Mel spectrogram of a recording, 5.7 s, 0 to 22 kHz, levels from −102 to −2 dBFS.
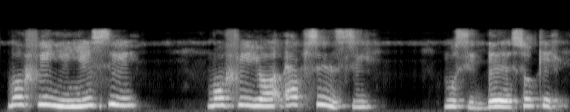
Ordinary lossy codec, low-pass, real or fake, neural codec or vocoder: none; 7.2 kHz; fake; codec, 16 kHz, 2 kbps, FreqCodec, smaller model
